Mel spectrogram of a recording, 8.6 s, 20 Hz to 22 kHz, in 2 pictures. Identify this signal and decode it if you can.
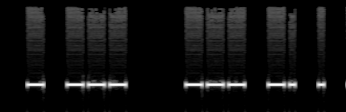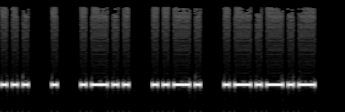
Morse code, heard as a keyed tone, about 18 wpm, spaced as for 15 wpm, 1000 Hz. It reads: TO ONESELF.
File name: qotdfiles / 15wpm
